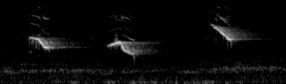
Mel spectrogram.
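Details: Three separate falling whistles from a red-cowled cardinal singing for chicks, spaced under a second apart, over a quiet low rumble.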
